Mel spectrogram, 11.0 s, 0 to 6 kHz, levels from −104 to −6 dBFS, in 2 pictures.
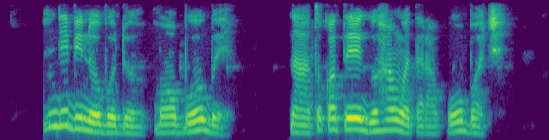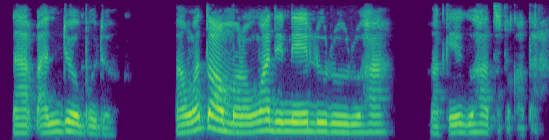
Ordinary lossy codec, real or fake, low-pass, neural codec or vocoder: none; real; 5.4 kHz; none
